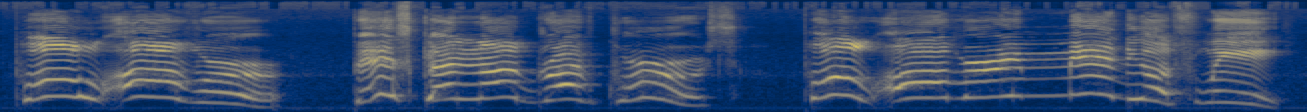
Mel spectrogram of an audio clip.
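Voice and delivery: bullhorn shout. A narrator's reading. Officer orders the pig to stop, high loud shout. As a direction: bellow each order at a runaway driver. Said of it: "shouted into his bullhorn".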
